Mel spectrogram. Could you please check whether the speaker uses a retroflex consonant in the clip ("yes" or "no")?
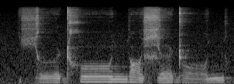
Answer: yes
